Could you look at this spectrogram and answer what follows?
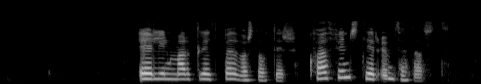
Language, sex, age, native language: Icelandic, female, 30-39, Icelandic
